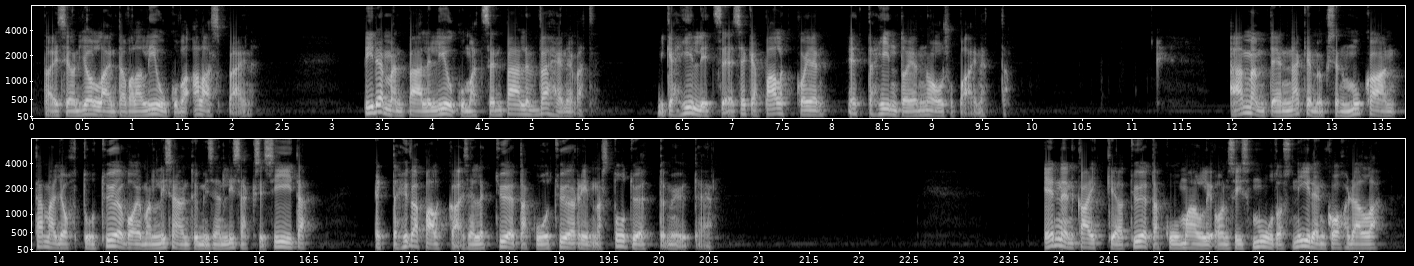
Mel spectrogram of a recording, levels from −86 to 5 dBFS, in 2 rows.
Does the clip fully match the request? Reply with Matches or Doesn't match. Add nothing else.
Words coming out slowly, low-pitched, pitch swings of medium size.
Matches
